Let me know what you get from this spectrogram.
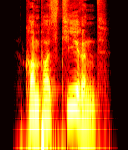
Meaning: present participle of kompostieren
- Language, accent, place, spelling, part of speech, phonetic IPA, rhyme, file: German, Germany, Berlin, kompostierend, verb, [kɔmpɔsˈtiːʁənt], -iːʁənt, De-kompostierend.ogg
